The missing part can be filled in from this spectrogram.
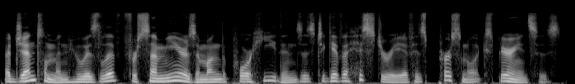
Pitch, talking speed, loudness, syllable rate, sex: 130 Hz, 220 wpm, -22 LUFS, 5.9 syllables/s, male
